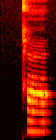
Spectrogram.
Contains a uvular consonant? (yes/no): yes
